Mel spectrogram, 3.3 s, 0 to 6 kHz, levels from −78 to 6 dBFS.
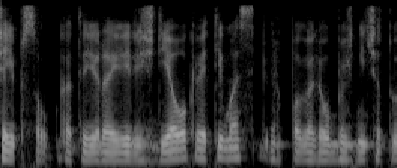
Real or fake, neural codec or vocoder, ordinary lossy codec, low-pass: fake; codec, 16 kHz, 4 kbps, FreqCodec, larger model; MP3, 48 kbps; 5.4 kHz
